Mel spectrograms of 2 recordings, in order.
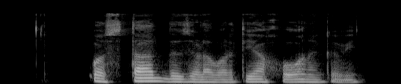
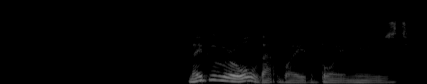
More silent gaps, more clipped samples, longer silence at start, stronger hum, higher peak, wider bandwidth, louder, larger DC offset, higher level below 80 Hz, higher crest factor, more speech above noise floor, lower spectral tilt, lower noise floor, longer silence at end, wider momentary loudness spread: neither; neither; second, 0.95 s vs 1.9 s; neither; first, -8 dBFS vs -30 dBFS; first, 11.5 kHz vs 8 kHz; first, -27 LUFS vs -47 LUFS; neither; first, -66 dBFS vs -84 dBFS; about the same, 20 dB vs 20 dB; second, 31 dB vs 40 dB; about the same, -6 dB/octave vs -7 dB/octave; second, -57 dBFS vs -86 dBFS; first, 0.4 s vs 0.2 s; first, 19 LU vs 14 LU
